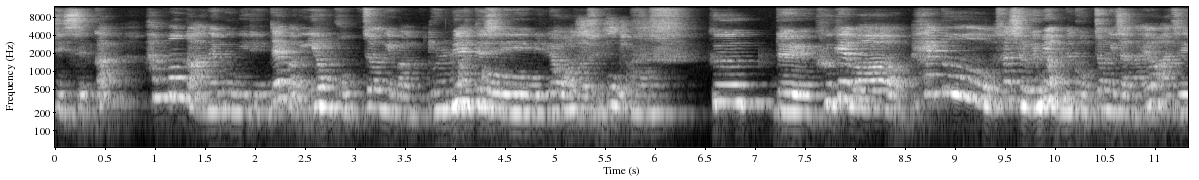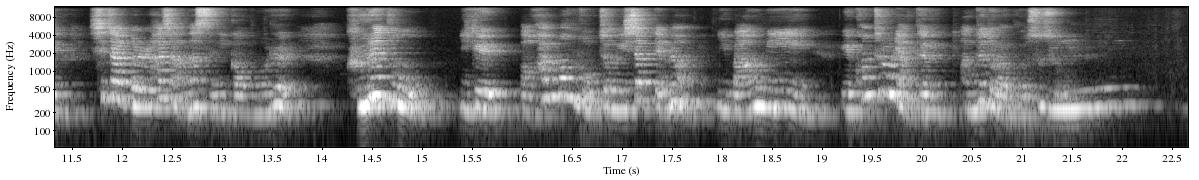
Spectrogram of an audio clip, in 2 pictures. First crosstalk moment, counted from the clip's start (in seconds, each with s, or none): 4.0 s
